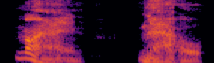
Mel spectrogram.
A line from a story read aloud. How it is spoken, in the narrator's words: A voice rasped in my ear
